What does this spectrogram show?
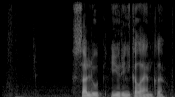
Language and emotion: Russian, neutral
